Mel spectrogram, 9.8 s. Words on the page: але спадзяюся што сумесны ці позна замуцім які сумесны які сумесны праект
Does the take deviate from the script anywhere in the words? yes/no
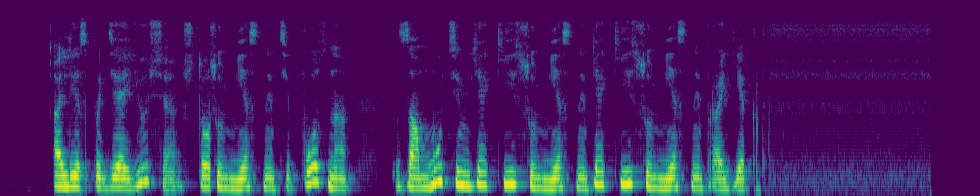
no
